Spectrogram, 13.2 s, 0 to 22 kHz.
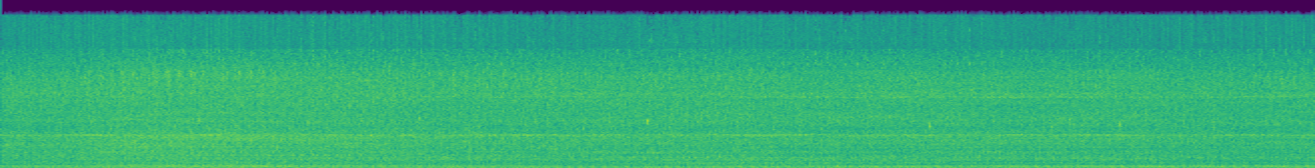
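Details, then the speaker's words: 1998 Mustang GT, 131k miles, PI head swap, FRPP shorty headers, cold start: a V8 idle with a loose tapping at about four per second and an exhaust smell. The owner thinks it is a header exhaust leak. "You get a little bit of an exhaust smell on startup. I think that's just the header leak. You kind of hear it tapping."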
